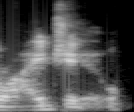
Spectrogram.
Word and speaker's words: Raiju: And at one point, because, you know, Raikou is, you know, he is clearly based off of a mythological creature called, I think it's the Raiju, is how it's, that's how it's pronounced.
